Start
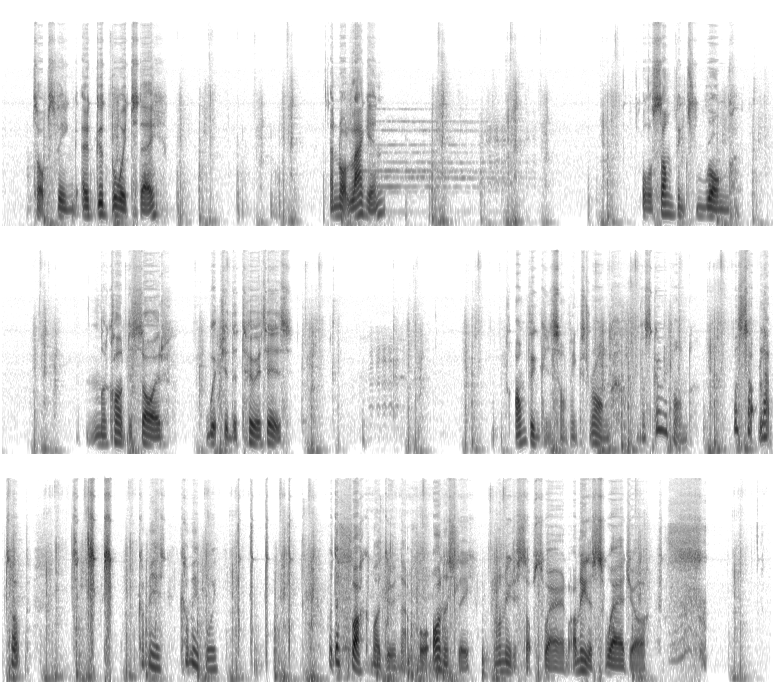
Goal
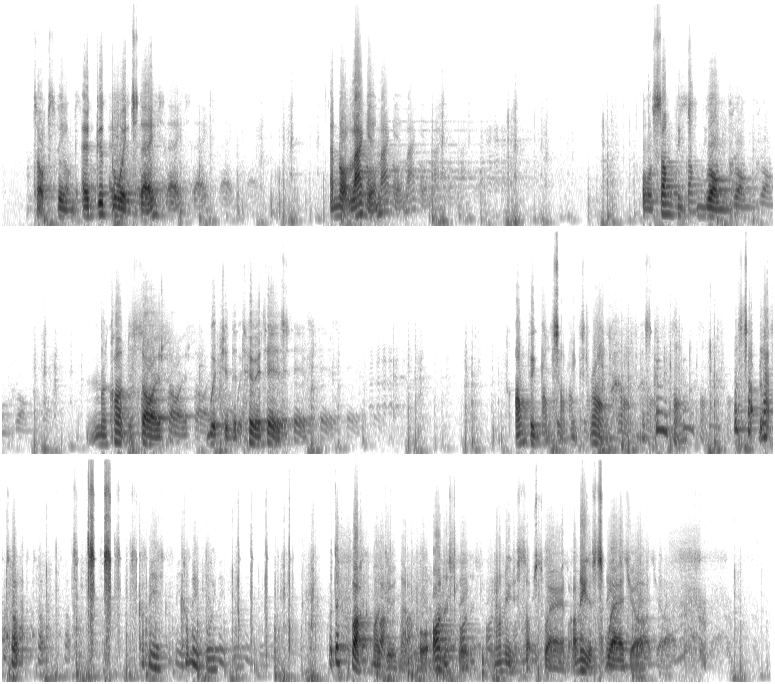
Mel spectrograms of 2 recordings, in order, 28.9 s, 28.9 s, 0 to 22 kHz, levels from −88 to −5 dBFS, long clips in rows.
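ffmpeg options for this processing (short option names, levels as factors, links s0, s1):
-filter_complex "[0:a]bandreject=f=66.38:t=h:w=4,bandreject=f=132.76:t=h:w=4,bandreject=f=199.14:t=h:w=4,bandreject=f=265.52:t=h:w=4,bandreject=f=331.9:t=h:w=4,bandreject=f=398.28:t=h:w=4,bandreject=f=464.66:t=h:w=4,bandreject=f=531.04:t=h:w=4,bandreject=f=597.42:t=h:w=4,bandreject=f=663.8:t=h:w=4,bandreject=f=730.18:t=h:w=4,bandreject=f=796.56:t=h:w=4,bandreject=f=862.94:t=h:w=4,bandreject=f=929.32:t=h:w=4,bandreject=f=995.7:t=h:w=4,bandreject=f=1062.08:t=h:w=4,bandreject=f=1128.46:t=h:w=4,bandreject=f=1194.84:t=h:w=4,bandreject=f=1261.22:t=h:w=4,bandreject=f=1327.6:t=h:w=4,bandreject=f=1393.98:t=h:w=4,bandreject=f=1460.36:t=h:w=4,bandreject=f=1526.74:t=h:w=4,bandreject=f=1593.12:t=h:w=4,bandreject=f=1659.5:t=h:w=4,bandreject=f=1725.88:t=h:w=4,bandreject=f=1792.26:t=h:w=4,bandreject=f=1858.64:t=h:w=4,bandreject=f=1925.02:t=h:w=4,bandreject=f=1991.4:t=h:w=4,asplit=5[s0][s1][s2][s3][s4];[s1]adelay=330,afreqshift=32,volume=0.224[s5];[s2]adelay=660,afreqshift=64,volume=0.0804[s6];[s3]adelay=990,afreqshift=96,volume=0.0292[s7];[s4]adelay=1320,afreqshift=128,volume=0.0105[s8];[s0][s5][s6][s7][s8]amix=inputs=5:normalize=0,adynamicsmooth=sensitivity=2:basefreq=1200"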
